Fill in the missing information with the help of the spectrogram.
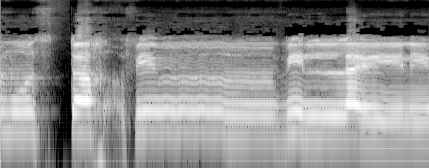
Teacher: Tapi datang ba, ditukarkan bunyi nun itu fin itu kepada bunyi mim jadi fim dengan kadar panjang 2 harakat. Bibir itu sekadar bersentuhan atau hampir bersentuhan, ya. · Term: hukum iqlab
